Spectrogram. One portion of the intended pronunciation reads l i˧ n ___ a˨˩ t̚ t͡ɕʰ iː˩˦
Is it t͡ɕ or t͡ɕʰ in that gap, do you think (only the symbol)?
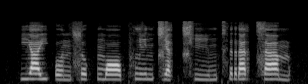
t͡ɕ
